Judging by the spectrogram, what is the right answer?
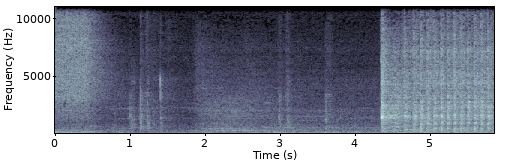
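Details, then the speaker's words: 2015 Ford F150 V8 (Coyote), 120,784 miles, fresh VR1 20W50 conventional oil, mic on toolbox; gas held while cranking to prime; starter grinds briefly, catches about 4.3 s, steady even high idle, immediate oil pressure. Normal cold start. "And then when I let go of the gas while I'm cranking, it fires up, oil pressure immediately, no problem. Well, there she is. She's running good."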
